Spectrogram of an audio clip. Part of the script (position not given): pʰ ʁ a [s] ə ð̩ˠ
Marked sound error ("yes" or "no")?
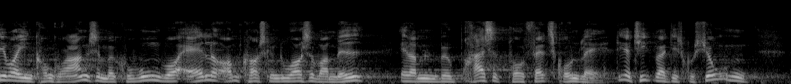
no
